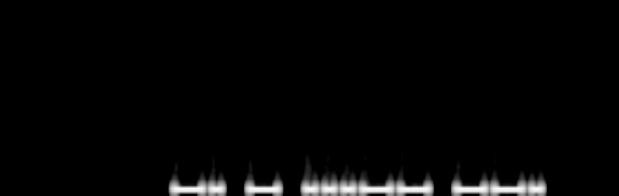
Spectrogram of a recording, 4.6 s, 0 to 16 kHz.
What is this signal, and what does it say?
Morse code, heard as a keyed tone, about 17 wpm, 700 Hz. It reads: NT3G
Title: USA Call Signs - 4 Characters - Repeated 2x - 17wpm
